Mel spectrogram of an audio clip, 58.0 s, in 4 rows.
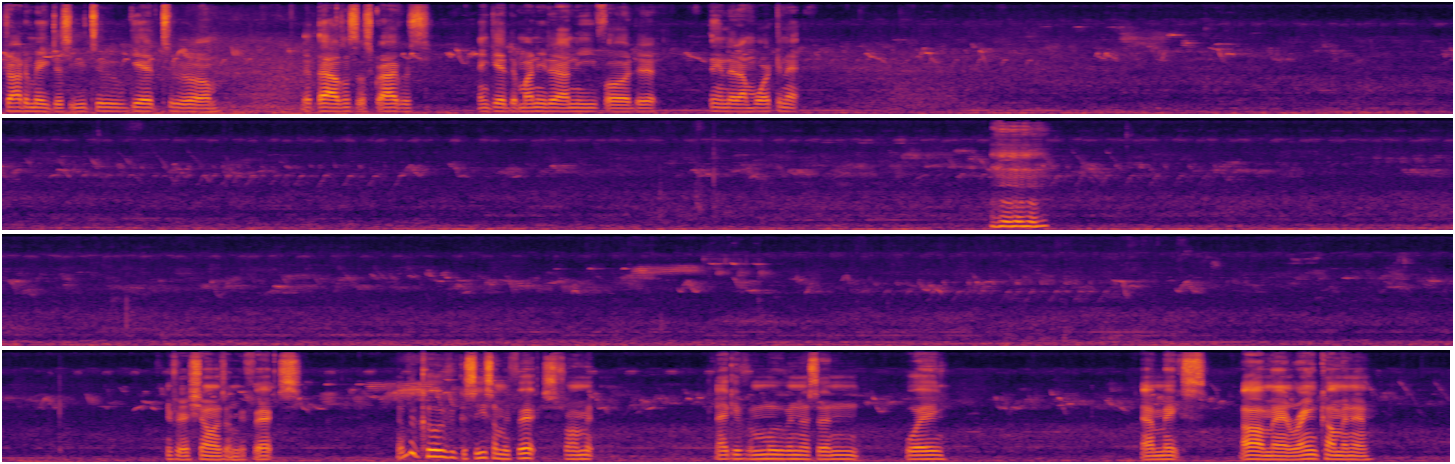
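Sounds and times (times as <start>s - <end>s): steady outdoor noise: 0.0s - 58.0s
faint bird chirps: 14.4s - 58.0s
loud low vocal sound: 24.4s - 25.0s.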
